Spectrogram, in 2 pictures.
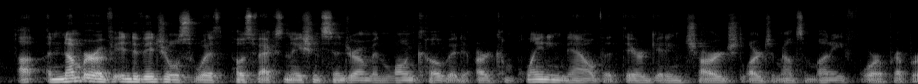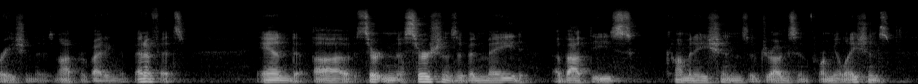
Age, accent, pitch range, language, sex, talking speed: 50-69, American, 95-120 Hz, English, male, 145 wpm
